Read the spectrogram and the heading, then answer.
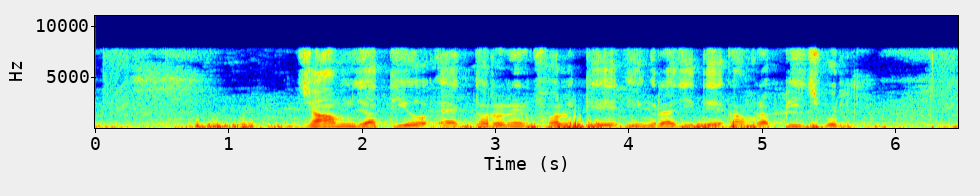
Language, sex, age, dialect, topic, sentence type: Bengali, male, 41-45, Standard Colloquial, agriculture, statement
